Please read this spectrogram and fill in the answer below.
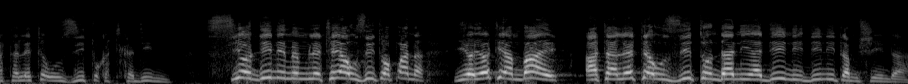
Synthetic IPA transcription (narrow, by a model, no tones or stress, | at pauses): atalɛtauzitɔkati̥kaɗini | sijɔɗiniimɛm̩lɛtɛauzitɔhapana | jɔjɔtɛambajɛ | atalɛtauzitɔndanijaɗiniɗiniːtam̩ʃinda̰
